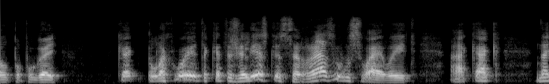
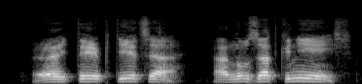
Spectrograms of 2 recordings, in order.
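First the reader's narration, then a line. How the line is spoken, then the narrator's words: Barked. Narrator (Russian): рявкнул Грохотун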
